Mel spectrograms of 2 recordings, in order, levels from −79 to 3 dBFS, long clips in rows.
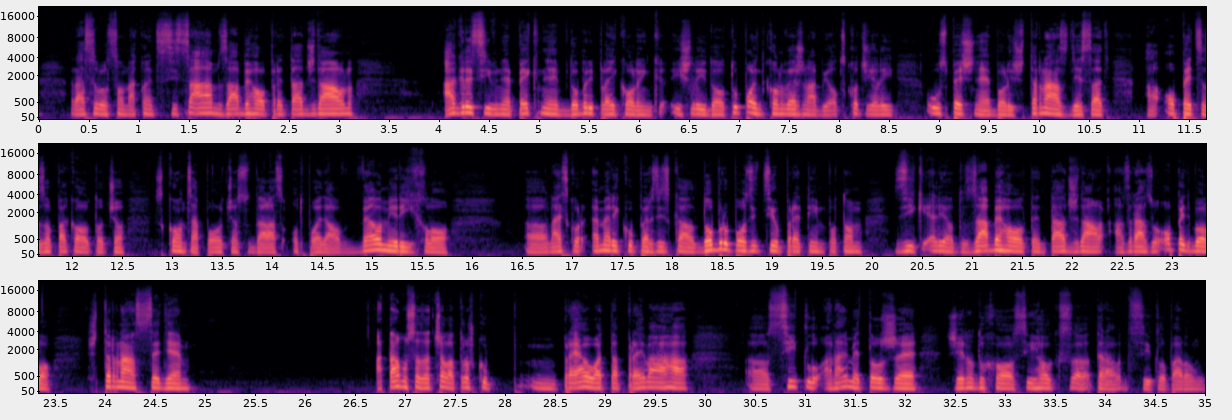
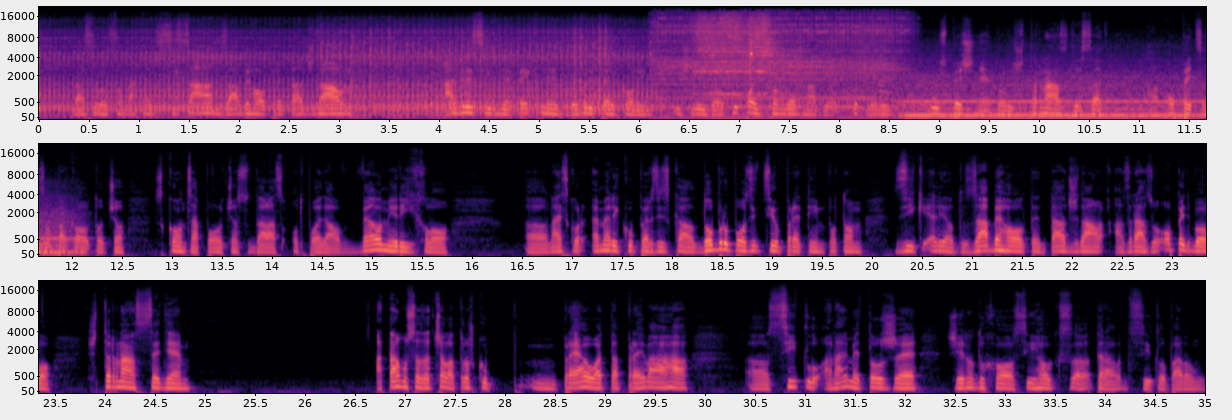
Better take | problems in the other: first | machinery noise; very loud; until 12 s; 2 dB above the speech

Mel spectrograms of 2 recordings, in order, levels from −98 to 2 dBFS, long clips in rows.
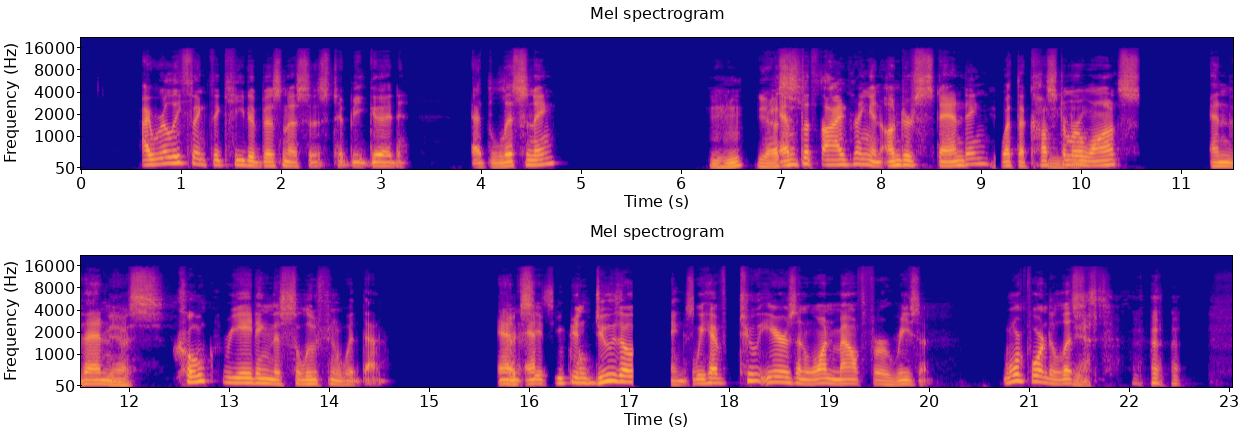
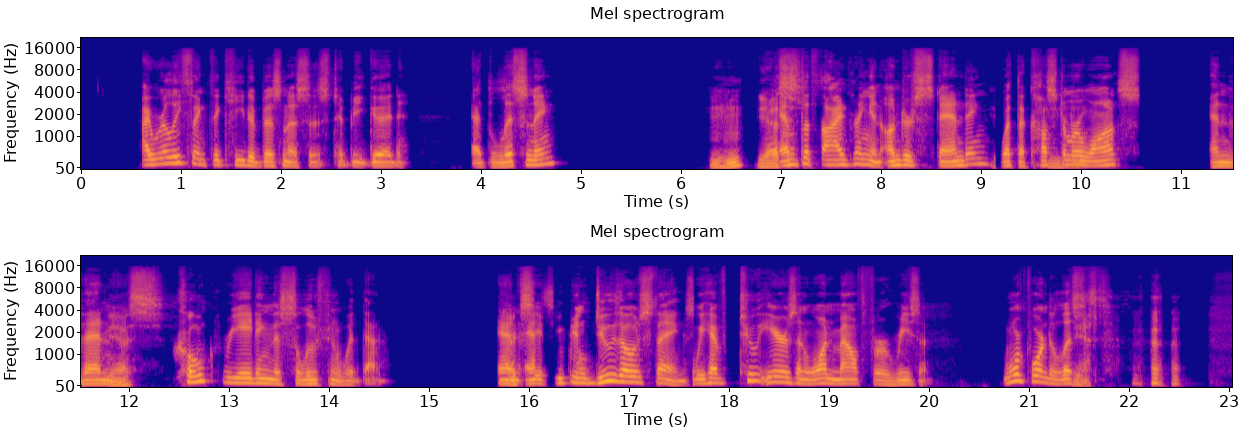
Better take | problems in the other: second | audio cutting out; at 17 s

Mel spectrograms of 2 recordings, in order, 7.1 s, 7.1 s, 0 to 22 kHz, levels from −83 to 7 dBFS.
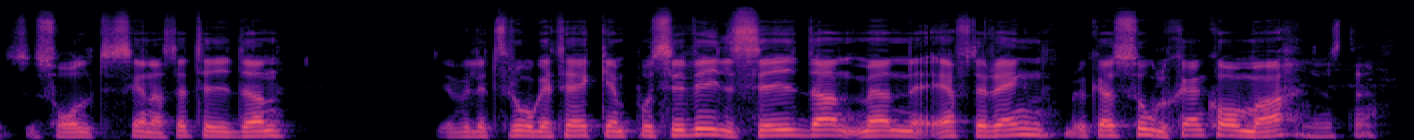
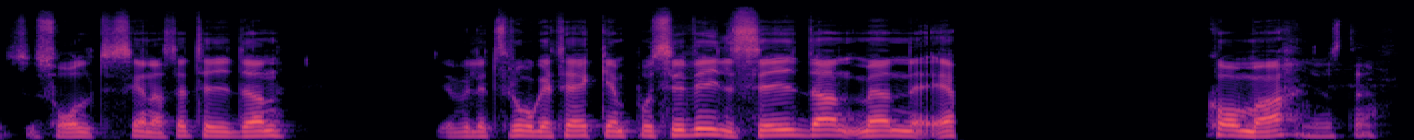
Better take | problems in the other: first | audio cutting out; at 5 s for 1 s

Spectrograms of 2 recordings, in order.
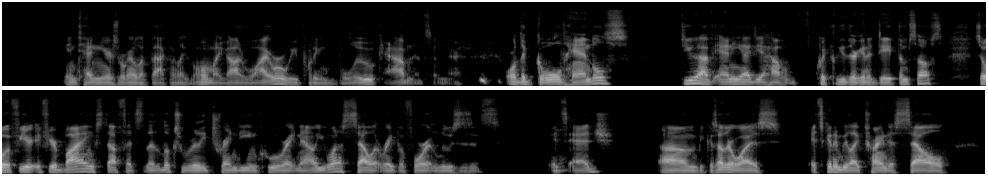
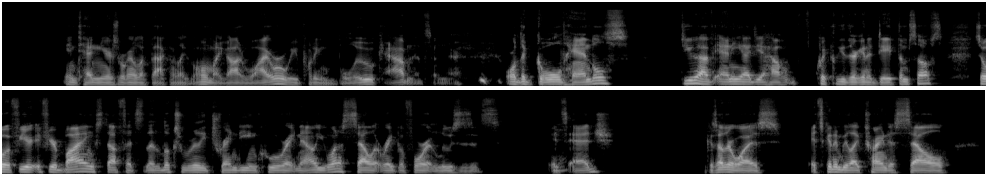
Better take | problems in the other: first | audio cutting out; at 16 s for 1 s

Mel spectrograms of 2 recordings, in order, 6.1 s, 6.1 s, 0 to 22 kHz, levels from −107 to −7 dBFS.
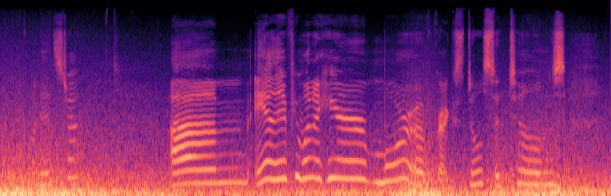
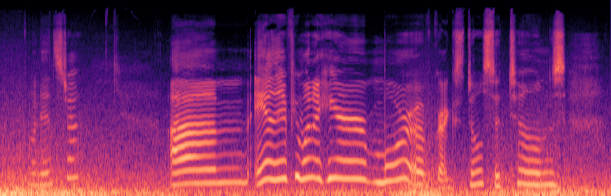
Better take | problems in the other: second | wind noise on the microphone; heavy; 10 dB below the speech; occasional gusts in the second

